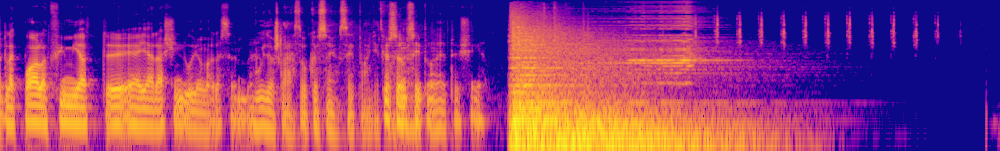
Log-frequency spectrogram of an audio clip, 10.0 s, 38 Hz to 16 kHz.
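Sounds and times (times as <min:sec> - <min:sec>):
clock-like ticking: 0:06.3 - 0:09.9.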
